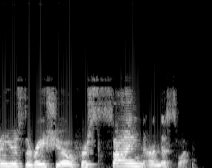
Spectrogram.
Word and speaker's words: sine: I'm going to just sign which is spelled SI and E but we abbreviate with SI n so it's not sin at sign sign 18 degrees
